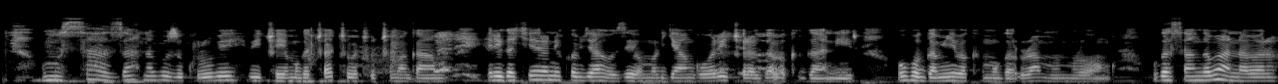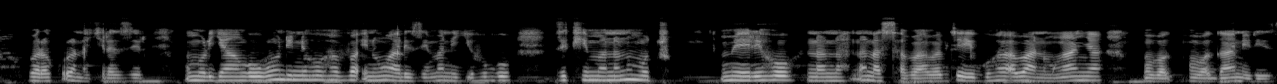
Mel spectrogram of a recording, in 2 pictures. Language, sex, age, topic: Kinyarwanda, female, 18-24, education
